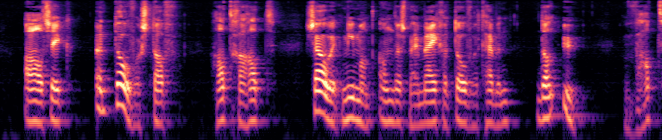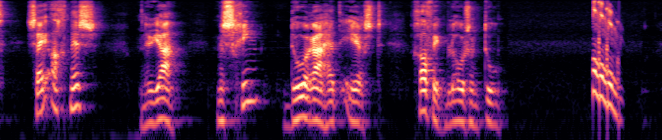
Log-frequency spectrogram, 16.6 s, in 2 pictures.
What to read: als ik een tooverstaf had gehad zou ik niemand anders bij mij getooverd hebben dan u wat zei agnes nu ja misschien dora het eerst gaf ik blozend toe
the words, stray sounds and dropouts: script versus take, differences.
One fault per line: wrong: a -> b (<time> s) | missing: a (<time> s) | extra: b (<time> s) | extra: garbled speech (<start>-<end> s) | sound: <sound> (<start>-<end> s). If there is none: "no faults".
sound: chirp (15.7-16.1 s)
